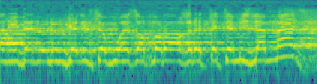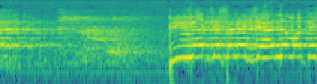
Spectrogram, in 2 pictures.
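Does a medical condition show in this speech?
No.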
